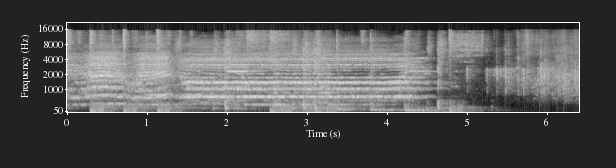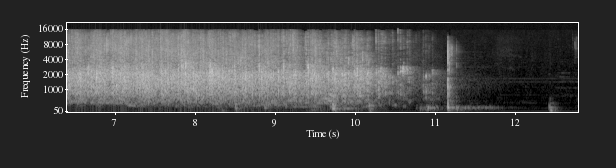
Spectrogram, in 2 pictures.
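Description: Middle-school youth choir singing the last held chord of a song with low rhythmic accompaniment, which stops about five seconds in. Audience applause follows for about five seconds and dies away, leaving a single click and a short hush.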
